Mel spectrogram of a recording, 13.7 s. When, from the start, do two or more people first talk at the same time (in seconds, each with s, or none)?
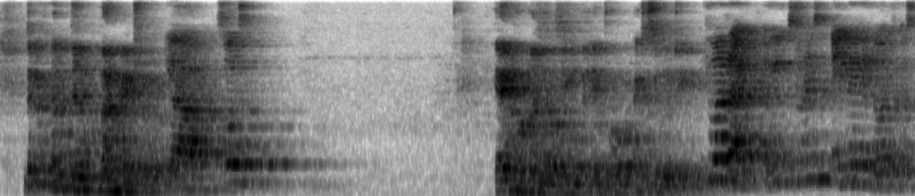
none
